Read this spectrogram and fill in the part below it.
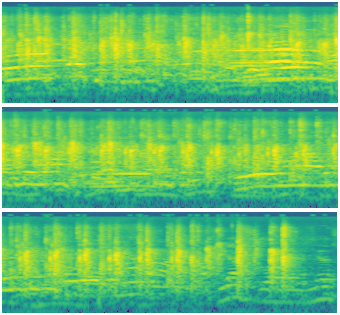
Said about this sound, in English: Oh, clap your hands and praise Him if you believe that.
